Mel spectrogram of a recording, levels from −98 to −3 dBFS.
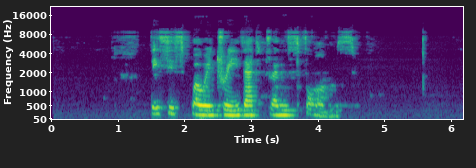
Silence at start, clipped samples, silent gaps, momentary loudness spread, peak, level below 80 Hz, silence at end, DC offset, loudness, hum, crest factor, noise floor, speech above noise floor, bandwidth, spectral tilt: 1.5 s; under 0.1%; none; 25 LU; -2 dBFS; -52 dBFS; 1.65 s; under 0.1%; -17 LUFS; none; 18 dB; -69 dBFS; 52 dB; 9.6 kHz; -5 dB/octave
